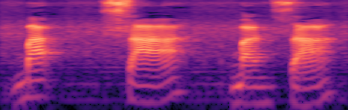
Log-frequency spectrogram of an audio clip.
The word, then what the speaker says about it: Basaa: Bassa s'écrit B-A-S-A-A. Donc il y a deux fois la lettre A. B-A-S-A-A. Deux fois la lettre A. Parce que deux fois la lettre A donne le son R.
